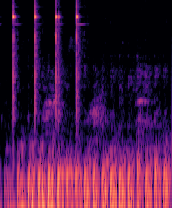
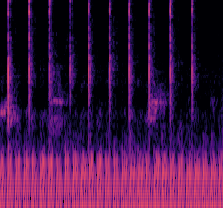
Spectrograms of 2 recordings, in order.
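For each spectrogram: First: zinc wheel weight, ringing rather than dull like lead. Second: lead wheel weight, dull sound.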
